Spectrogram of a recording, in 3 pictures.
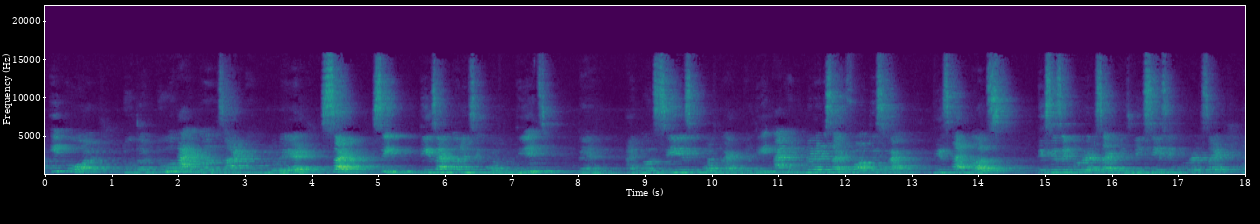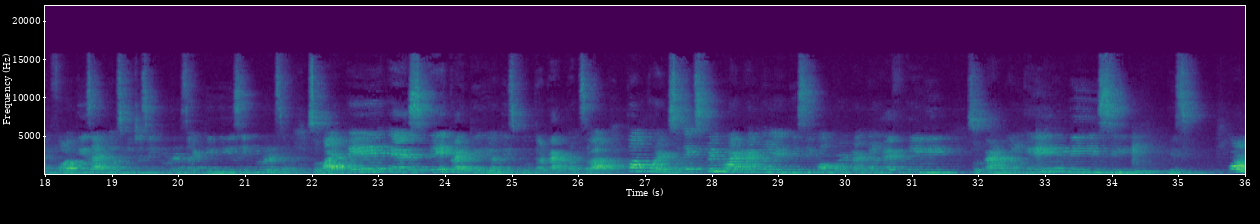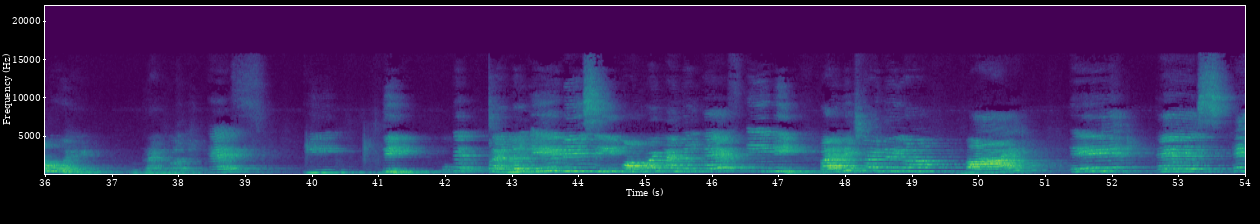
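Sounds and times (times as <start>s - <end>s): girl singing sing-song tones: 51.4s - 54.0s.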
